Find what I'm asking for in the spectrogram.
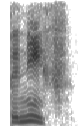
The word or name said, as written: beneath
